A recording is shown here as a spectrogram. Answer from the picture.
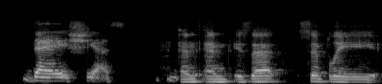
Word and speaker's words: Daesh: to ISIS as, I'm not sure how to pronounce it, Daesh? Daesh, yes.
